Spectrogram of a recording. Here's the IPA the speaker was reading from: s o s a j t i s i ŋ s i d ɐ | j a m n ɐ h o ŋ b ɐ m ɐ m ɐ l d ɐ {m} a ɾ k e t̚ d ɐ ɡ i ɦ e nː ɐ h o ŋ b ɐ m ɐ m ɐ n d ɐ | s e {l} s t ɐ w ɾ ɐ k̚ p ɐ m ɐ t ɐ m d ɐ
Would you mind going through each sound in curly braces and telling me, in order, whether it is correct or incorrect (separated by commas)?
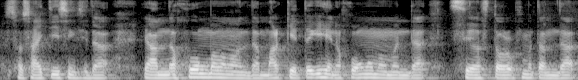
correct, correct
